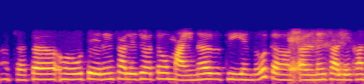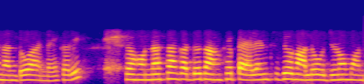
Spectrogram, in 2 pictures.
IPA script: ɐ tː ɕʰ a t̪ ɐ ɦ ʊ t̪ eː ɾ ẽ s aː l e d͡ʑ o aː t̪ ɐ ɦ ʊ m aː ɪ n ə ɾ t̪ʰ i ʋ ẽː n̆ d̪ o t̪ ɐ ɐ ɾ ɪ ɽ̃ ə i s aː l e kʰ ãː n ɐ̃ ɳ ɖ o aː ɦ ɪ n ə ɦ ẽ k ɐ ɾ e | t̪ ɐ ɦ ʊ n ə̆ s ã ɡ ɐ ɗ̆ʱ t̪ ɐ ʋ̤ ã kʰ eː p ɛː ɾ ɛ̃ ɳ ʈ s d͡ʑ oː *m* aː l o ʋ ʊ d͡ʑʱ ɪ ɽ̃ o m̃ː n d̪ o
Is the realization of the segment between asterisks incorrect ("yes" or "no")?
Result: yes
